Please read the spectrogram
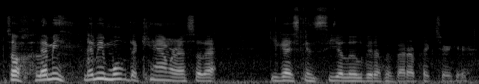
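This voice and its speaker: A thirty-something man chats through a casual product review outside next to a car, showing the item by hand as he moves around the trunk. His voice is a little high, expressive, fast, and slightly mellow, with slight background noise.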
